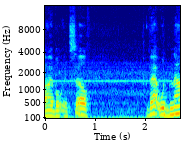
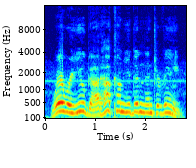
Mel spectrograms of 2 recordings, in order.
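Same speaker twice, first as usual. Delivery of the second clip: higher-pitched, indignant accusation; accusing challenge; 5 semitones higher, 6 dB louder than usual. Acted. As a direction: demand an answer, hitting "where" loud. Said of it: "could be read with the intonation".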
